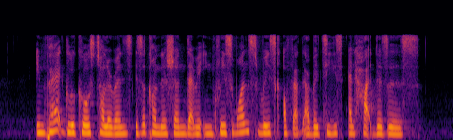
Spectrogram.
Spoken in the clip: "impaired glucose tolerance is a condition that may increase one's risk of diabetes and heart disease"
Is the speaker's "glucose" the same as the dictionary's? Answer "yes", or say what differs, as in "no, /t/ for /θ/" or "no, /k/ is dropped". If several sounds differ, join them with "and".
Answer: yes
